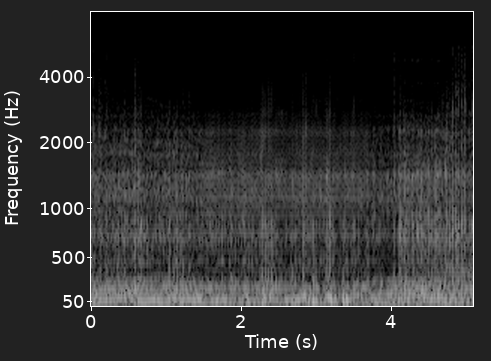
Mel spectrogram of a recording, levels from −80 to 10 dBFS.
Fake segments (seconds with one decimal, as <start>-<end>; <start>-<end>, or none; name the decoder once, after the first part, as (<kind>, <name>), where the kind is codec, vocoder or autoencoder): 1.5-3.7 (vocoder, Vocos)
